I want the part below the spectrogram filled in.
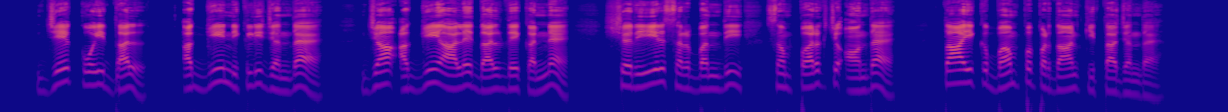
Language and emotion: Dogri, neutral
